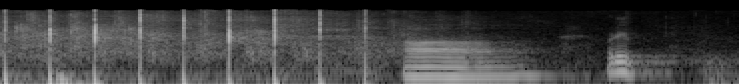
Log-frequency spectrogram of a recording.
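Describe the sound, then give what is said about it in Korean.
An audience gathered indoors because of rain claps for God in steady unison, about nine sharp, evenly spaced claps over two seconds, followed by a short spoken phrase and a brief vocal sound. “우리 하나님께 영광의 박수를 드리겠습니다.”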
